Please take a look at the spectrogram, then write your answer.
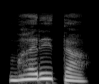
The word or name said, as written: ಭರಿತ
